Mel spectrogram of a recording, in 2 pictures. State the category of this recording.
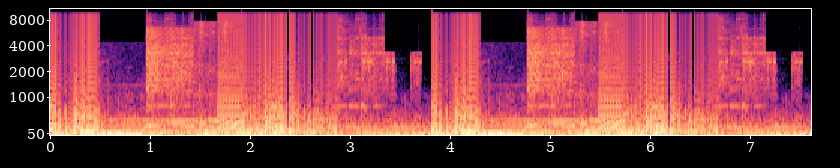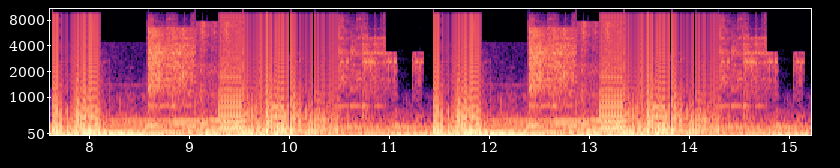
Instrument samples > Percussion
